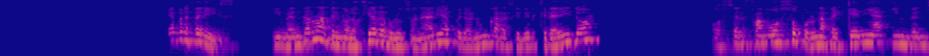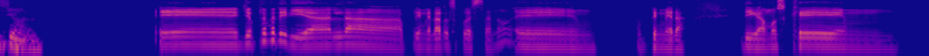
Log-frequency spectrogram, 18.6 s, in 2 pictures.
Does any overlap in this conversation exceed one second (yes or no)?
no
